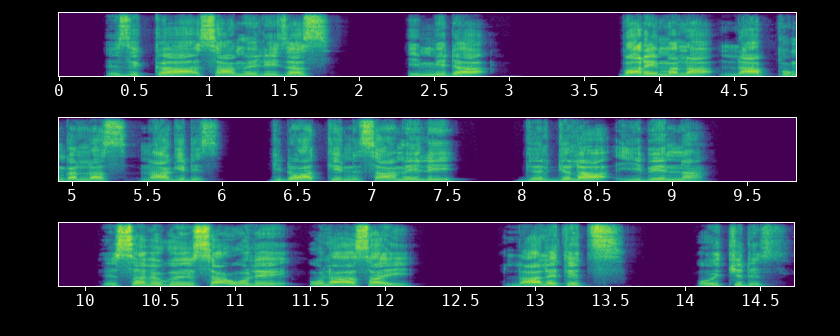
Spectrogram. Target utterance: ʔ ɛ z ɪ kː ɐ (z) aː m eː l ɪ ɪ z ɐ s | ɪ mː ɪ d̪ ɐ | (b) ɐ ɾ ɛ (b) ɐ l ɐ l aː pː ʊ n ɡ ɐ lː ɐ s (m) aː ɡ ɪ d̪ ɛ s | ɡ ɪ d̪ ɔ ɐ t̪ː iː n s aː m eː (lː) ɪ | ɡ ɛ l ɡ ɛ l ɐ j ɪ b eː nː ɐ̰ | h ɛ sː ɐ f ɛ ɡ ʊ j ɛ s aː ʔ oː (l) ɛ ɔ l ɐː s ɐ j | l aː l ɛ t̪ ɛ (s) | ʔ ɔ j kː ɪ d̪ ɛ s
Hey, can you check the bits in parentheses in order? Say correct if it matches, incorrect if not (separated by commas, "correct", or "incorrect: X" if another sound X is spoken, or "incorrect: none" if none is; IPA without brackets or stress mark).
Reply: incorrect: s, correct, incorrect: m, incorrect: n, incorrect: l, correct, incorrect: t͡s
